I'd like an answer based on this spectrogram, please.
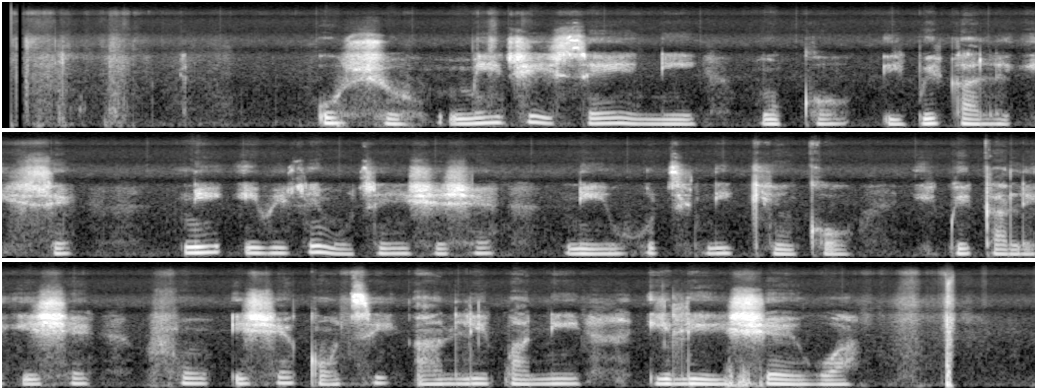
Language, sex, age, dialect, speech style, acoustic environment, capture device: Yoruba, female, 18-24, Nigeria - Ibadan, relaxed, silence, mobile / Linux / Chrome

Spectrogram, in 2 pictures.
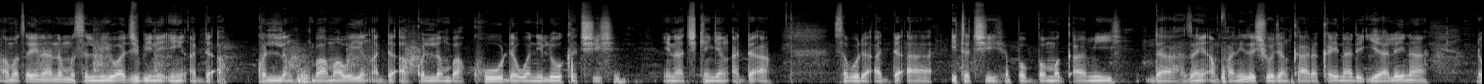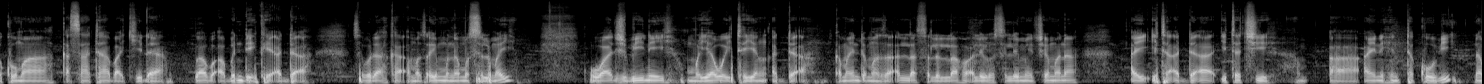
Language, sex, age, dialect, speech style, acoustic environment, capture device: Hausa, male, 25-34, Nigeria - Katsina, happy, people talking, mobile / Linux / Chrome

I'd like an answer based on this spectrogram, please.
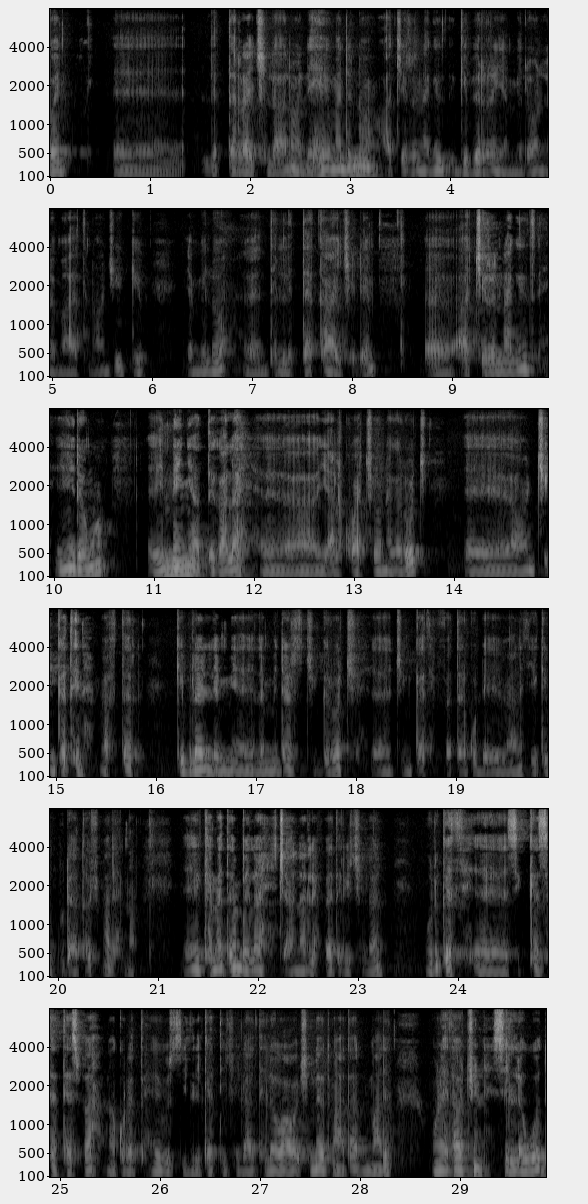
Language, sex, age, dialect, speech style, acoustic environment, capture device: Amharic, male, 25-34, Ethiopia - Addis Ababa, relaxed, nature, mobile / Linux / Chrome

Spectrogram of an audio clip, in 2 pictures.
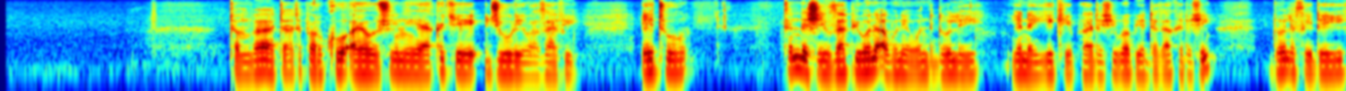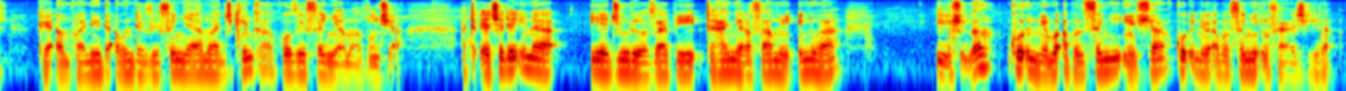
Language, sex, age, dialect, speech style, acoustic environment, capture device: Hausa, male, 25-34, Nigeria - Kano, relaxed, silence, mobile / Linux / Chrome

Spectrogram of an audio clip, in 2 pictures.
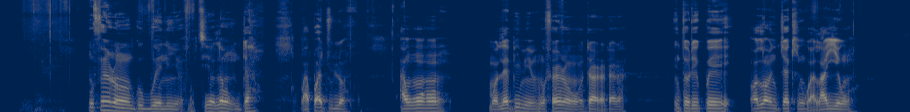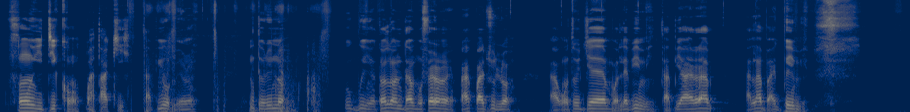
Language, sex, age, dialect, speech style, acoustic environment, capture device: Yoruba, female, 35-44, Nigeria - Nigerian Standard, focused, nature; silence, mobile / Linux / Chrome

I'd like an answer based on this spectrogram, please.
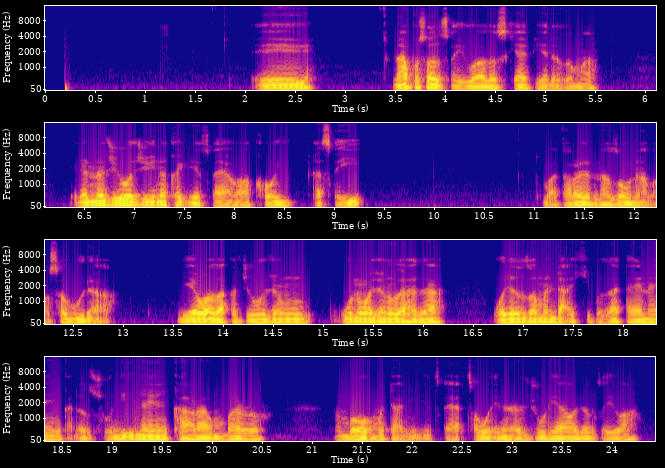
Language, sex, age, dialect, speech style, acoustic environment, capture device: Hausa, male, 25-34, Nigeria - Kano, happy; focused; nervous, nature; appliances, mobile / Linux / Chrome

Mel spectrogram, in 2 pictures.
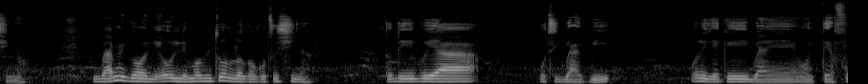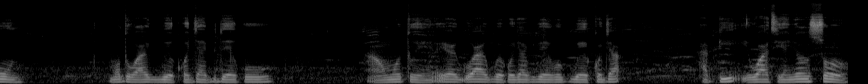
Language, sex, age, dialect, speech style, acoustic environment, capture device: Yoruba, male, 18-24, Nigeria - Lagos Yoruba, relaxed; focused, nature; people talking, mobile / Linux / Chrome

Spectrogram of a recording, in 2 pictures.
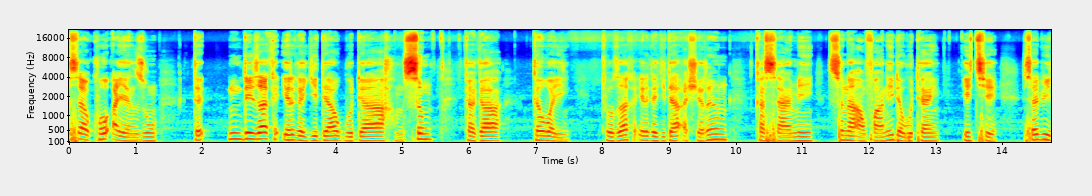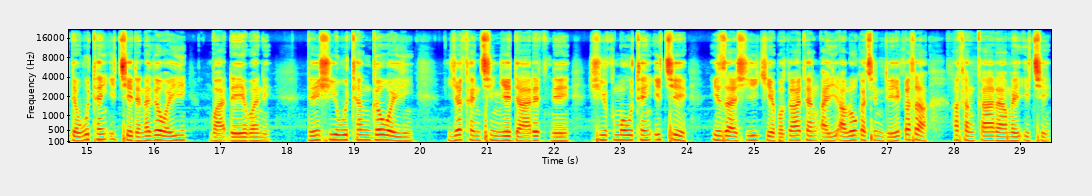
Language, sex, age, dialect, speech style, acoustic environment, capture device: Hausa, male, 25-34, Nigeria - Kano, happy; stressed, traffic; silence, mobile / Linux / Chrome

